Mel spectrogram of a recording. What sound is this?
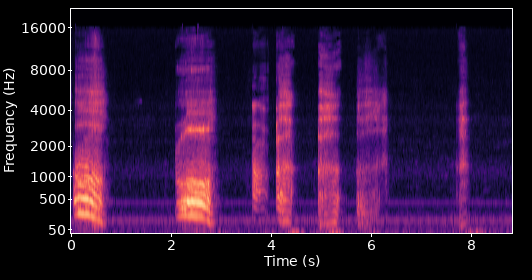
Hurt man sound
Hurt, man, sound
